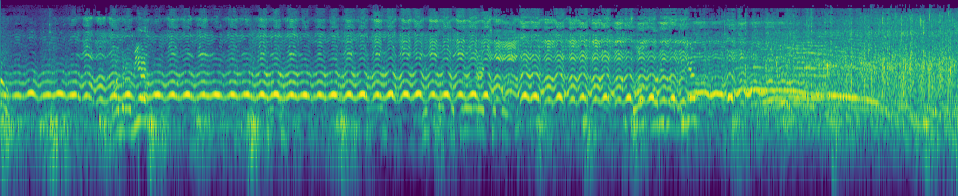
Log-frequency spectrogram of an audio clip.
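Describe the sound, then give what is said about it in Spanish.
A solo voice sings a wavering, melismatic flamenco saeta in long ornamented phrases to the paso of Jesús de las Penas of the Hermandad de la Estrella. Dense, continuous applause and crowd noise for the lifting of the paso swell underneath and gradually overtake the song. “Se mezclan los aplausos a la levantada cuando todavía no ha acabado la saeta.”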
